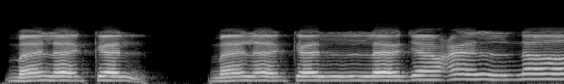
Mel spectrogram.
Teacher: Humalakal, di sini asalnya malakan, kaf tanwin 2 di atas bunyikan. Tapi bila datang lam, hukumnya idgham bila gunnah, masuk tanpa dengung. Kita baca malakal laja'alna, 2 harakat.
